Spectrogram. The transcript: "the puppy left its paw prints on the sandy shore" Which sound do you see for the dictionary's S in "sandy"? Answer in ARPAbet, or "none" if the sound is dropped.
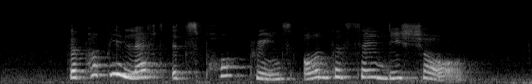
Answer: S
